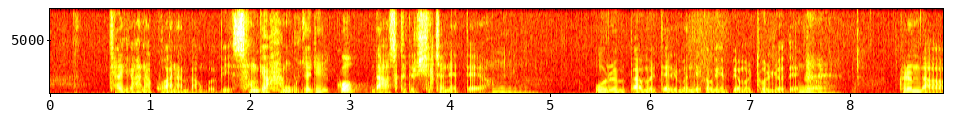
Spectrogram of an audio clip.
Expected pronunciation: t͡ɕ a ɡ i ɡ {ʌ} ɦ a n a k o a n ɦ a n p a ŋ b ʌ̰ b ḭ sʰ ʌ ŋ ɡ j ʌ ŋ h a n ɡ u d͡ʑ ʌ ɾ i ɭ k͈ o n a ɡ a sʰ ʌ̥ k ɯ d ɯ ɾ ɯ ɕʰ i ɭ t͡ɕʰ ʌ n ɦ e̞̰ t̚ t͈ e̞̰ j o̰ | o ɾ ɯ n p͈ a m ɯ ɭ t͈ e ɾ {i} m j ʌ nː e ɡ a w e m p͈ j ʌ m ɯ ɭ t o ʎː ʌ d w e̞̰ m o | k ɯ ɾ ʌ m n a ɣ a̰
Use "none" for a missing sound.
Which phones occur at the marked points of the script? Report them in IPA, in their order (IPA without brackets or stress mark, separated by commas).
a, i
